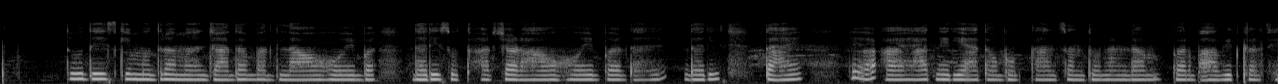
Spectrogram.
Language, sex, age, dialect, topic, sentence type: Chhattisgarhi, female, 51-55, Western/Budati/Khatahi, banking, statement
